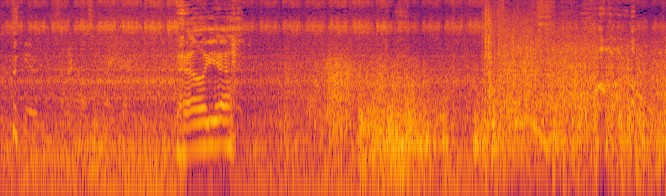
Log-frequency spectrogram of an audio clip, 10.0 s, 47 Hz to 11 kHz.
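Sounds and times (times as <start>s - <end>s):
rolling thunder: 4.1s - 10.0s
thunder crack: 4.2s - 10.0s.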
